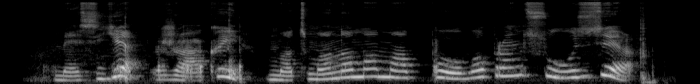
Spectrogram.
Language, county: Lithuanian, Vilnius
